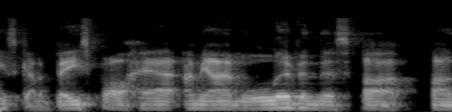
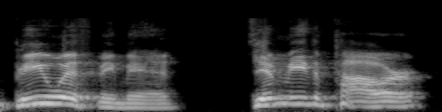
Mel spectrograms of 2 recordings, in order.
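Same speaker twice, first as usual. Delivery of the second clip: loud, slow pleading to God; mock desperate prayer, raised voice; fervent prayer; 4 semitones higher, 7 dB louder, slower than usual. Speaker in green room praying, loud pleading. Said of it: "so I just said".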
